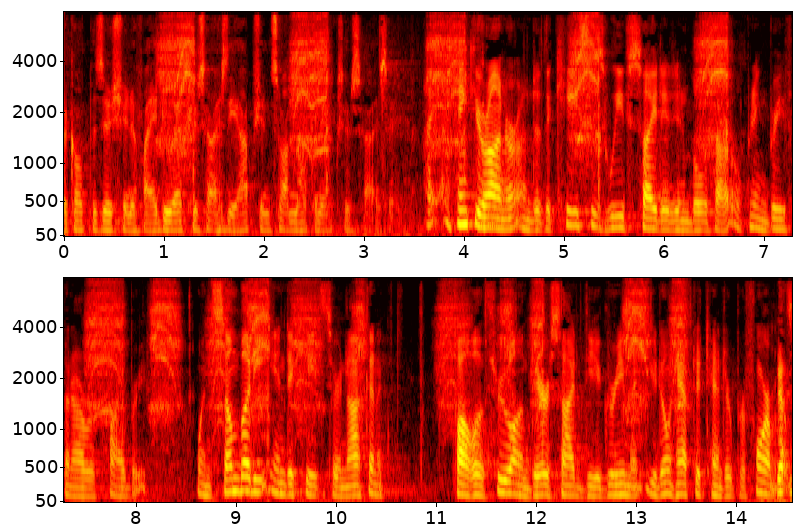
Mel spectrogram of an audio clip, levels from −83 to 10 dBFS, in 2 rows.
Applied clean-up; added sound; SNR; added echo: none; Camera; 11 dB; none.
